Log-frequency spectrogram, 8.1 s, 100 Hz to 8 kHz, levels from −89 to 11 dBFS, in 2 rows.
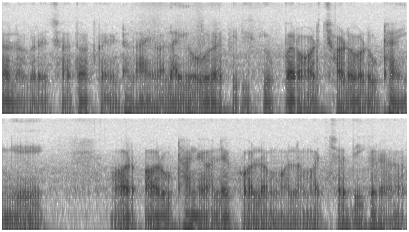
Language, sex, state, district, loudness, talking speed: Hindi, male, Chhattisgarh, Jashpur, -23 LUFS, 190 wpm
